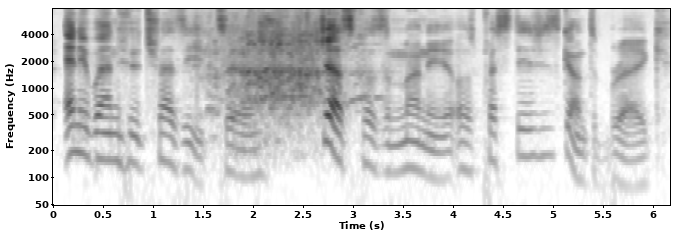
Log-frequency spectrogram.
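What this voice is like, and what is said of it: Put-on French accent. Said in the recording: “in a French accent, please ... Yeah, I can do French ... he still has an accent ... Very good.”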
